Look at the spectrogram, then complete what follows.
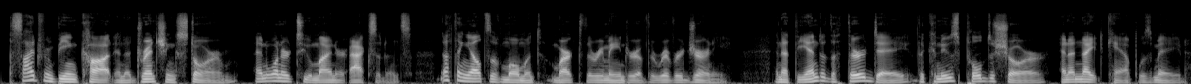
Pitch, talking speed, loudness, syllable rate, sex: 110 Hz, 220 wpm, -21 LUFS, 5.8 syllables/s, male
